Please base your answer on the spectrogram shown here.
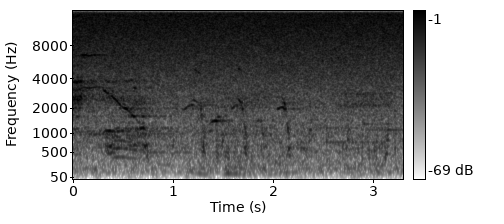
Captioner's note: elk bugles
